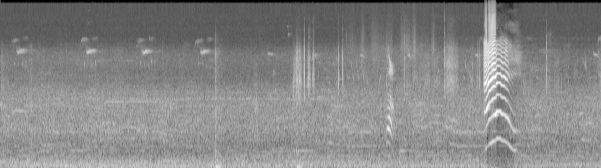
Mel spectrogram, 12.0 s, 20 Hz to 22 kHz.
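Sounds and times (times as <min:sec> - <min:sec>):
small bird chirping: 0:07.0 - 0:10.4.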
